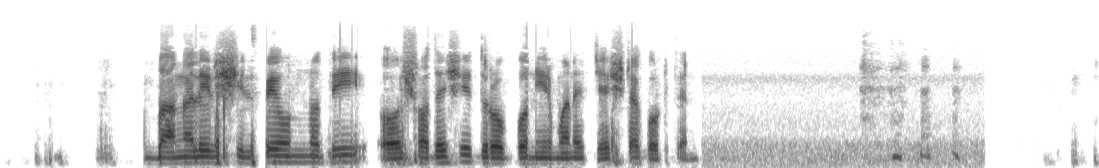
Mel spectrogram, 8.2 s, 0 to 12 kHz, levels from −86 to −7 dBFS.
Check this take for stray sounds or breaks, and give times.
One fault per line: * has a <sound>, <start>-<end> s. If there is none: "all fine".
* has a laugh, 6.4-7.2 s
